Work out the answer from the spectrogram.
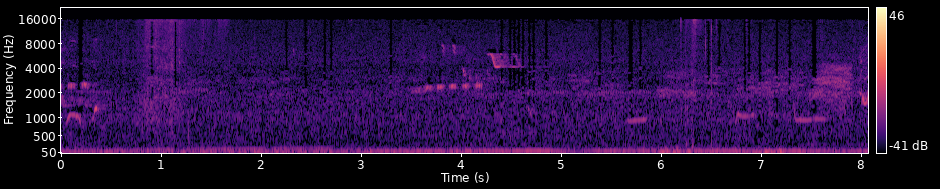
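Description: Birds calling in bushland: a couple of short runs of quick notes, a brief high whistle and a few lower single notes, over a steady low rumble.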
